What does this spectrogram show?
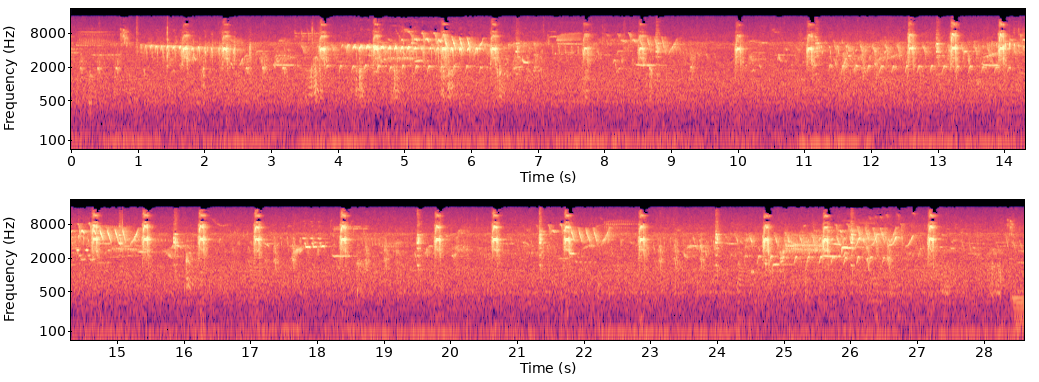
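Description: Several birds singing and calling, with many short sharp chirps and trilling songs.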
